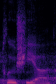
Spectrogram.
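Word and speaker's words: Pluchea: Plushia.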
